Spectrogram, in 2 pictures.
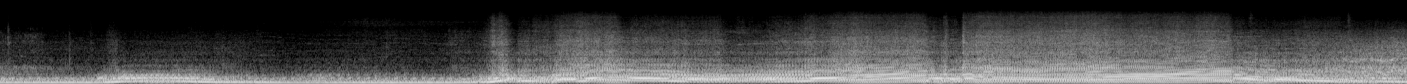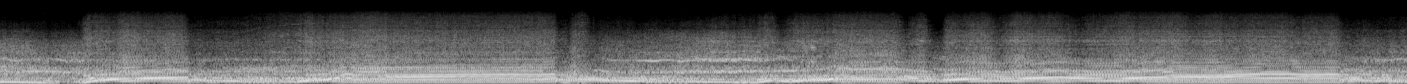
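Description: Drift car engine running steadily with one short blip about a second in. From about five seconds in it revs hard up and down again and again, the pitch climbing and dropping every second or two as the car is driven through a drift run.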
